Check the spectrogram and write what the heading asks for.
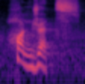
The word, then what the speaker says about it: hundredths: And we have a hundredths value with, again, a T, an H, and an S at the end. Emphasize as you pronounce it, hundredths.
